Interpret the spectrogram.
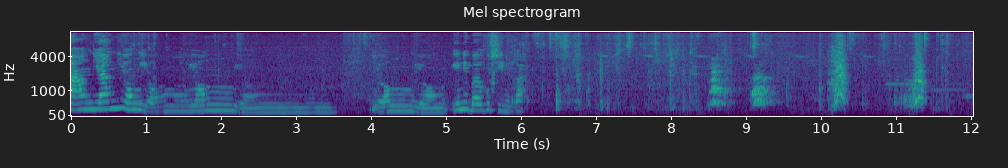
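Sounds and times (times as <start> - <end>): zipper rasping: 10.1 - 11.5.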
